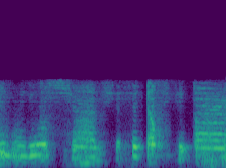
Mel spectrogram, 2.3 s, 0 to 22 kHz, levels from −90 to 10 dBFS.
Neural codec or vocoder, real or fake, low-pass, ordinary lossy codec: codec, 44.1 kHz, 0.9 kbps, DAC; fake; 3.6 kHz; AAC, 24 kbps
